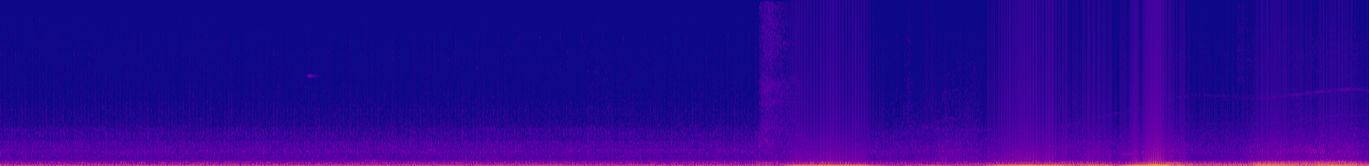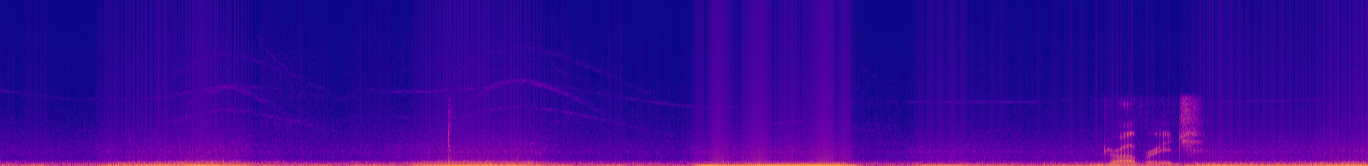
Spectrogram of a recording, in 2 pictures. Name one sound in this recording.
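A truck's diesel engine rumbles low and steady, then revs louder and drops again as it shifts gears.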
